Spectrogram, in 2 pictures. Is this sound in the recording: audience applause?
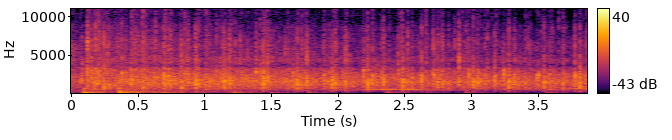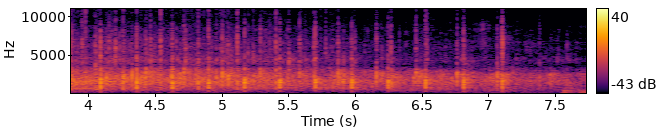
yes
